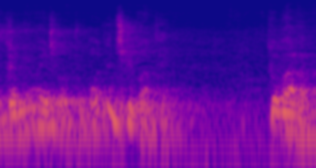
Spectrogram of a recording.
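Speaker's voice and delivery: normal talking voice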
